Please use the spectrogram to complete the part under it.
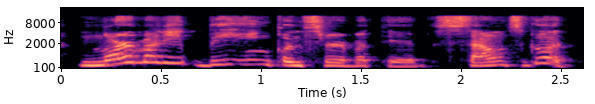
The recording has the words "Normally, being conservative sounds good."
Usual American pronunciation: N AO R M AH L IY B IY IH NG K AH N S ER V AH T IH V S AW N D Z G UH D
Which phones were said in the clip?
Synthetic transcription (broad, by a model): N AO R M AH L IY B IY IH NG K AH N S ER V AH T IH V S AW N D S G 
